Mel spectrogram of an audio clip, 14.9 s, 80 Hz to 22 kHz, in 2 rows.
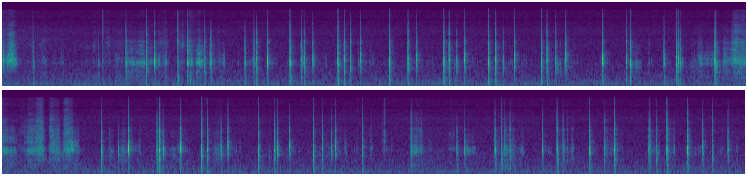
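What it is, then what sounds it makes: Cardboard box. Fingernails scratch and tap the surface of a small, hollow, printed cardboard box for sweet almond oil held in the hand. Dozens of quick, dry, sharp taps with almost no ring are mixed with short scratchy bursts centered in the upper mids around 1.4 kHz.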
